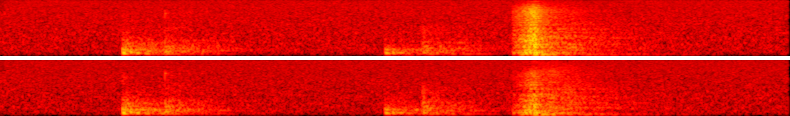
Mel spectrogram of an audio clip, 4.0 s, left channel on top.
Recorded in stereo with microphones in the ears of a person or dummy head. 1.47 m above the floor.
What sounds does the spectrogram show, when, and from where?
0.6 s footsteps: 20° right (ahead or behind), 2.5 m; by 2.3 s 30° right (ahead or behind), 5 m
2.6 s a whoosh: 45° left (ahead or behind), 2 m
